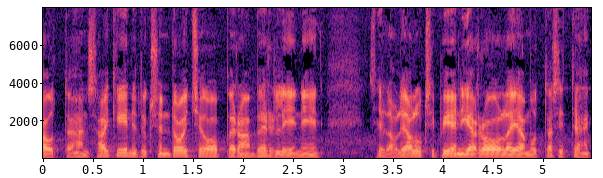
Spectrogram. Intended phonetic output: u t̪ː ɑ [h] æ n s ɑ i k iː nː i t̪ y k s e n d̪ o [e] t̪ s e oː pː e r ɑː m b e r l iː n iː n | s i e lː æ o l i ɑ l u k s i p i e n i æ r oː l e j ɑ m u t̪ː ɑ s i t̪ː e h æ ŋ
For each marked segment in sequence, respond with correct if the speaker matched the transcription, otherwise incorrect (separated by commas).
correct, incorrect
